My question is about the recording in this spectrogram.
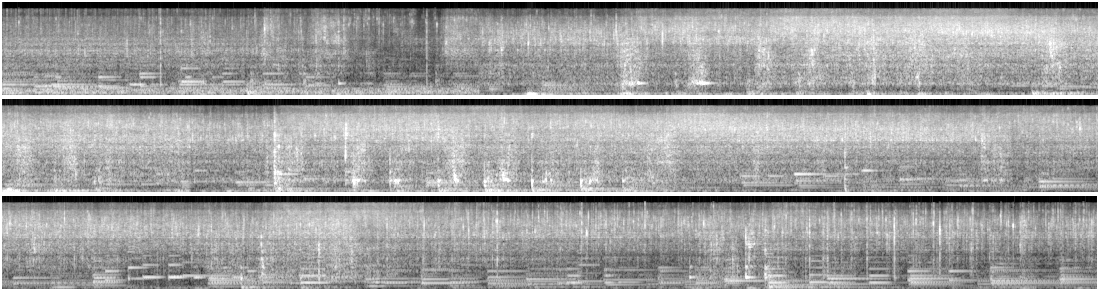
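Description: Diced sausage sizzling in hot oil in a stainless steel pan, the frying growing louder about five seconds in. Through it come the clicks and scrapes of a spatula and slotted spoon stirring the pieces against the pan.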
